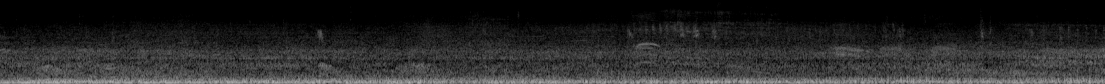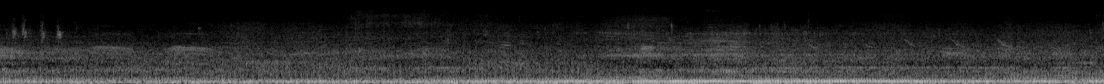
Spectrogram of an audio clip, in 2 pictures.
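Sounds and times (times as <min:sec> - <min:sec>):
crow cawing: 0:12.8 - 0:13.1.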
